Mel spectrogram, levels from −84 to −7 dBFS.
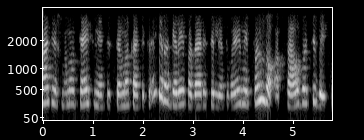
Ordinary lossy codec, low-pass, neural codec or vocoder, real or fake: Opus, 24 kbps; 3.6 kHz; none; real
